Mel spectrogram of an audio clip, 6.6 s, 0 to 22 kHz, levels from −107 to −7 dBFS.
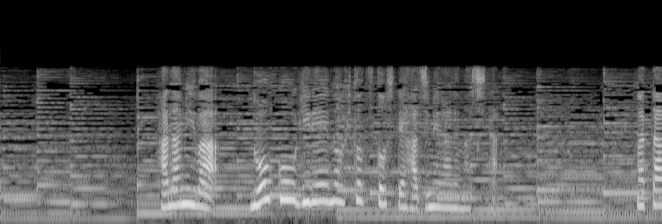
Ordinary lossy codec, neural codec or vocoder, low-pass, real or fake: none; none; 7.2 kHz; real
